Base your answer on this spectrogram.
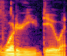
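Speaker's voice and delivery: disappointed, dismayed, let-down tone. Retelling his girlfriend's reaction to his comics: imitating a disappointed girlfriend. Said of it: "so disappointed".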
